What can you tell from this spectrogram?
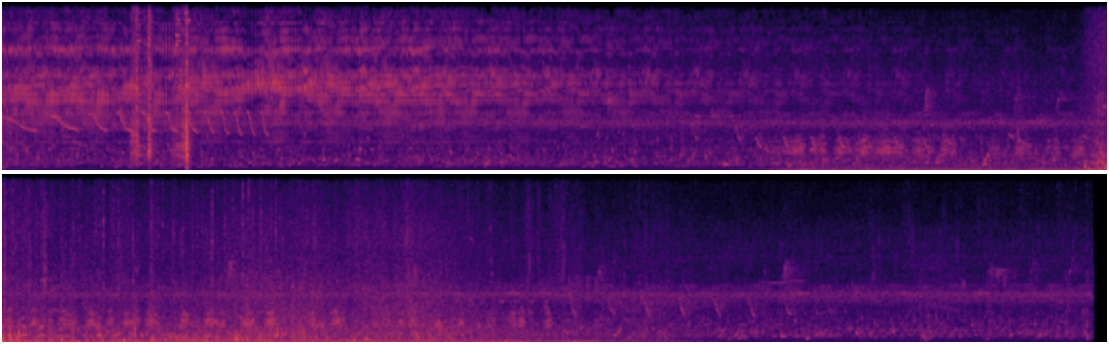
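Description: Outdoor nature ambience with ducks quacking, louder and busier from about nine to fourteen seconds in, then fading.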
